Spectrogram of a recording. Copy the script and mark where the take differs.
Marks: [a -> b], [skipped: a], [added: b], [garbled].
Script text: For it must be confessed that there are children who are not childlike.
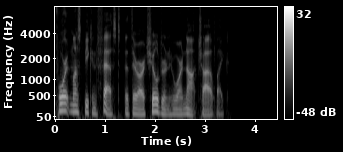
For it must be confessed that there are children who are not childlike.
